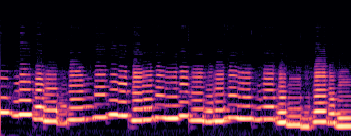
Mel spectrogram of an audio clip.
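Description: Unaccompanied saxophone playing a fast four-bar jazz lick over the opening bars of a blues. It is a single line of quick notes that works down to its lowest notes near the end.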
